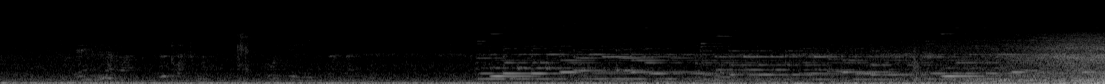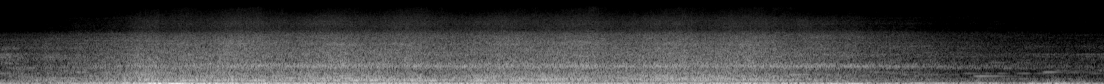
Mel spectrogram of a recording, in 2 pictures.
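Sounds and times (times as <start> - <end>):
train wheels rumbling on rail: 10.7 - 22.0.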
